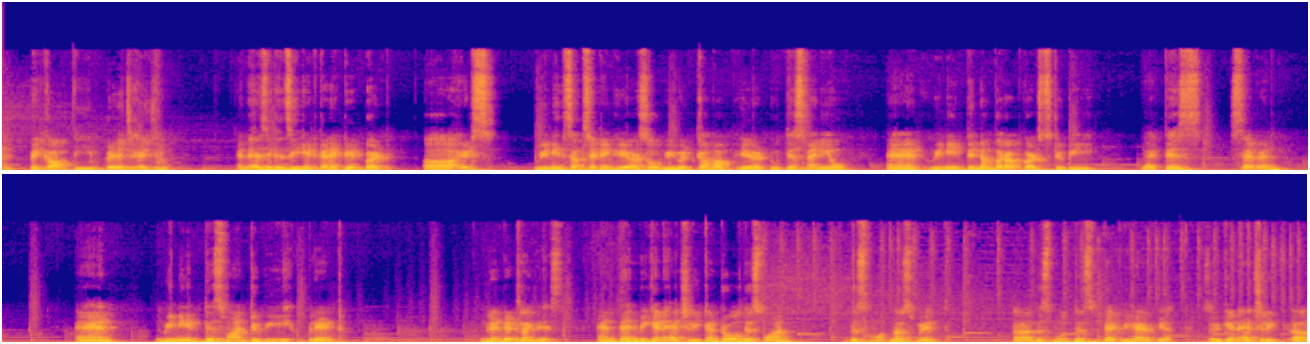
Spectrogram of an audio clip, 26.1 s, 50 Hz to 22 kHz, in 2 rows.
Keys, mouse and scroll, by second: 2.9 scroll down 1, 3.0-5.2 middle drag, 5.2-5.8 scroll up 2, 7.4 click, 10.0-15.0 drag, 16.4 click, 17.0-17.9 scroll down 1, 17.9 middle click, 19.4 click, 20.4 right click, 21.0-25.7 drag, 25.7 middle click, 25.9 scroll up 1.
